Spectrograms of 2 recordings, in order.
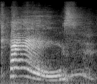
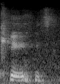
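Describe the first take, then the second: First: The vowel is an open 'a' sound. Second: The vowel is a short 'i' sound. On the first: "We just say kangs" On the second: "instead of kings"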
